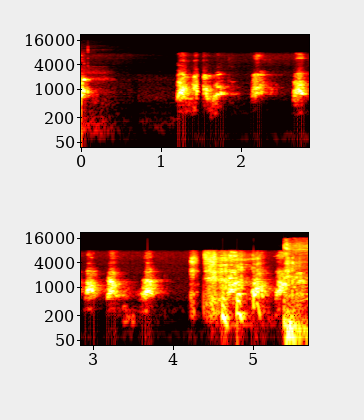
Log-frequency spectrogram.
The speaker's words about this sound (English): As you can hear, some dog is freaking out that I'm walking by. Oh my god.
